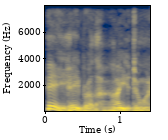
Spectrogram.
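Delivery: imitated gravelly voice. Retelling a phone call received on the way to a Red Sox game, imitating Jim Crocker's gravelly voice. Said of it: "with a gravelly voice, he'd kind of grind at you".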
